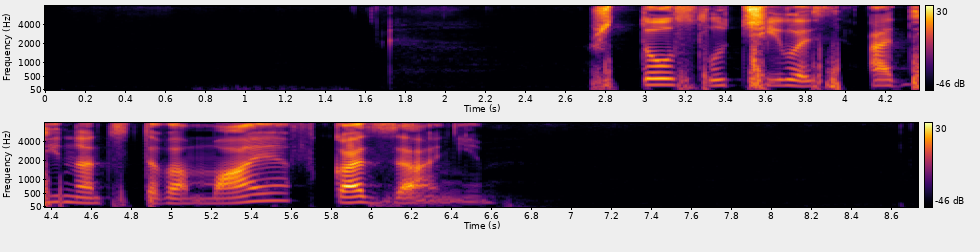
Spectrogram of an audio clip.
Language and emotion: Russian, neutral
